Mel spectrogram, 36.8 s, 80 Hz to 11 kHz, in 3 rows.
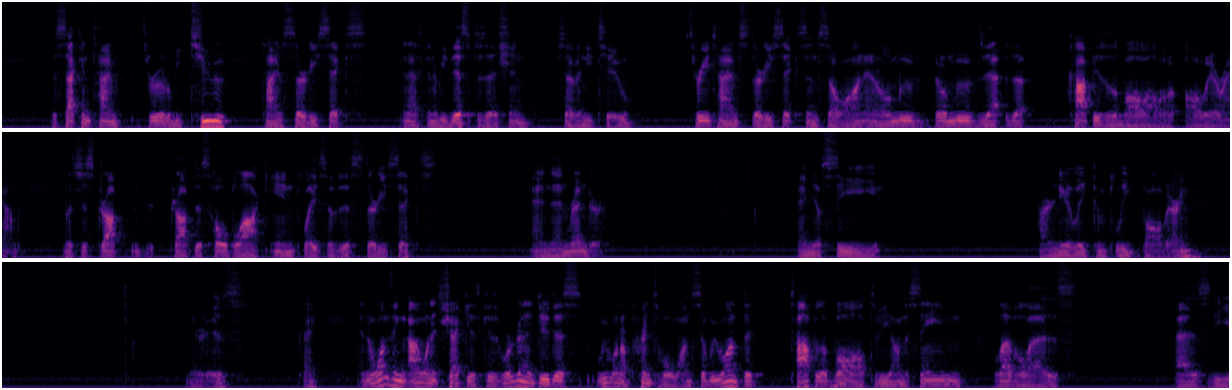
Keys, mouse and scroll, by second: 12.3-14.3 drag, 14.9-16.7 drag, 17.4 click, 18.7 click, 26.2-31.4 drag, 33.7-36.3 drag.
